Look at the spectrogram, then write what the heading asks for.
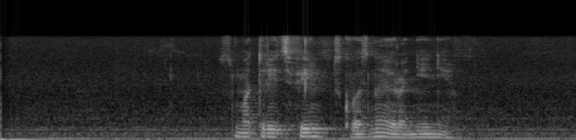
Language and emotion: Russian, neutral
